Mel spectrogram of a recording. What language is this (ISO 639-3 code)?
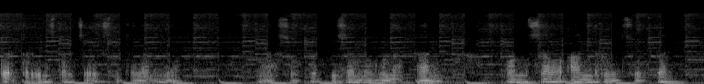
ind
